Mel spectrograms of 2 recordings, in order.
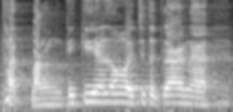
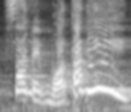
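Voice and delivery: much higher, mock-frightened wail; scared G-Man voice; 13 semitones higher than usual. Narrator voicing G-Man as he begs not to be abandoned, high mock-frightened wail. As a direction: squeal it like a panicking villain left alone. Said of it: "kiểu sợ hãi các bạn ơi".

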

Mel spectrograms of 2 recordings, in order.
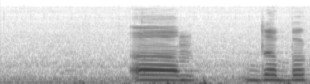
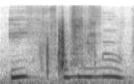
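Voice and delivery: high little eek; mock frightened squeak; 8 semitones higher than usual. Crook squeaking at the gang to hurry. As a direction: squeak it like a scared cartoon.

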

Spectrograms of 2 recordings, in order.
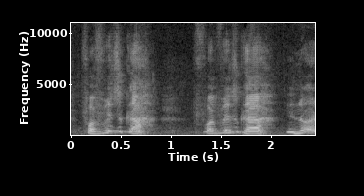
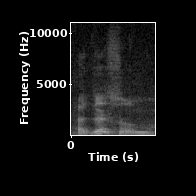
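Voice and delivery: weak pained voice; 9 semitones lower, 18 dB quieter, slower than usual. Acted. Injured man groaning his complaint.

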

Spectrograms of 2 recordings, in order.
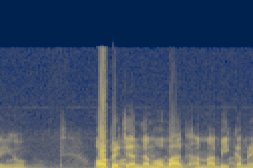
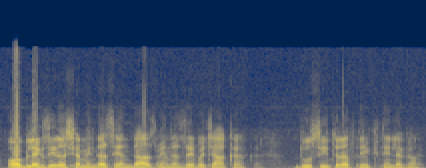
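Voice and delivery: usual speaking voice

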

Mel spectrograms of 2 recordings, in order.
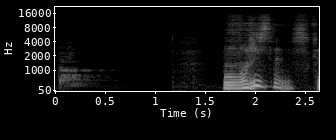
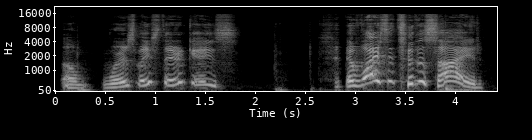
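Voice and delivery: very high, louder, frustrated whine; high exasperated whine; 13 semitones higher, 4 dB louder than usual. Real, not acted. Frustrated with building.

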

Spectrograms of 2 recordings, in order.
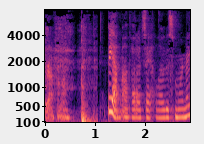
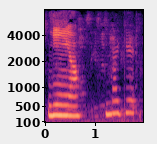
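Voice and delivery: doting dog-mom voice, higher and louder; 5 semitones higher, 6 dB louder than usual. Real, not acted. Mother baby-talking to the dog.

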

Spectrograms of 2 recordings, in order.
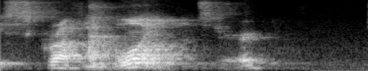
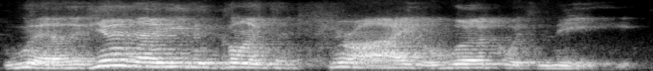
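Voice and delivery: mild whine; 5 semitones higher, 4 dB louder than usual. Acted. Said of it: "Mac whined".

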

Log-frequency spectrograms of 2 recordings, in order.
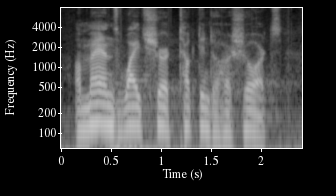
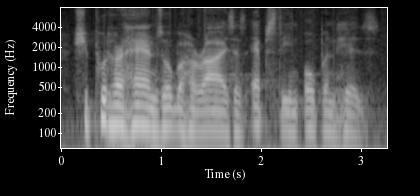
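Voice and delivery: usual speaking voice

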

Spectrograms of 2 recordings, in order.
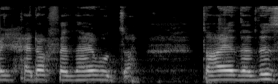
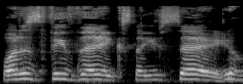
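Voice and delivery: loud demanding; 4 dB louder, slower than usual. Pretend.

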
